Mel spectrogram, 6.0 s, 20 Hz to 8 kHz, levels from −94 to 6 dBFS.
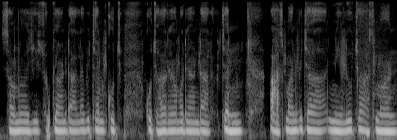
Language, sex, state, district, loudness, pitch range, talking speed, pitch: Hindi, male, Uttarakhand, Tehri Garhwal, -29 LUFS, 145-155 Hz, 200 wpm, 150 Hz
